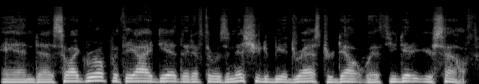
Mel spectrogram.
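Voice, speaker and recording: A man talks in a dark, mellow tone at a medium pitch. His voice is somewhat breathy, with fairly even intonation. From Southern California. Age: 70s. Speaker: former prison gang leader. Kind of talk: interview. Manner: halting.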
